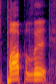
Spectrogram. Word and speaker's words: popliteus: First of all, Rick, have you figured out how to pronounce the muscle yet? Yeah, I did. It's Popliteus.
